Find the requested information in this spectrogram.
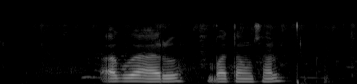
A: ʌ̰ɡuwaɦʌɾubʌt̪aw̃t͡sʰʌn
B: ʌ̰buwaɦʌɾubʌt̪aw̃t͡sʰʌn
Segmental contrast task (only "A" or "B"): A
